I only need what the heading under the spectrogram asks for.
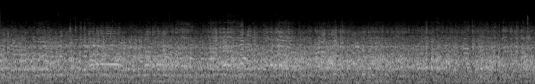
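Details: Dense, continuous clamour of a Cape gannet breeding colony on Bird Island, a nature reserve off Lambert's Bay, South Africa, one of six worldwide breeding sites; overlapping harsh honking calls blend into a steady roar.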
